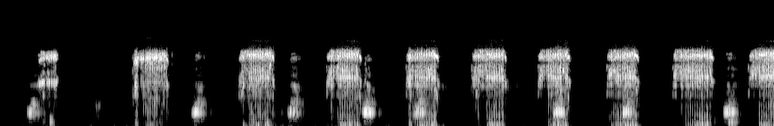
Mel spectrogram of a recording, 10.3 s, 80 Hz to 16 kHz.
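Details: Owl getting a mouse treat at 9:33 PM on January 28, 2013: harsh, breathy hissing bursts, each about half a second long, repeat roughly once a second, with short, lower chirping notes in some gaps.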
